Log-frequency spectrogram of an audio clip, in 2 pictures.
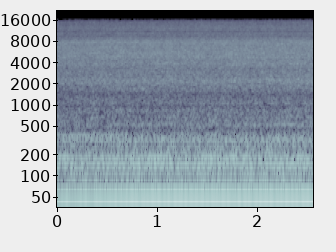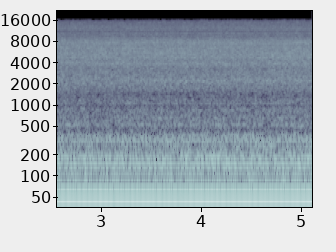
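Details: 2004.5 Dodge Ram 3500 diesel after heating cycle, following crankshaft position sensor work for slow start and rough idle: steady, even low rumble with no stumbles or misses; idle smoothed out, cranked faster.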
